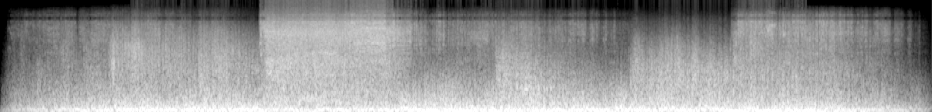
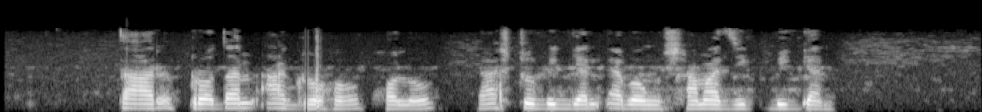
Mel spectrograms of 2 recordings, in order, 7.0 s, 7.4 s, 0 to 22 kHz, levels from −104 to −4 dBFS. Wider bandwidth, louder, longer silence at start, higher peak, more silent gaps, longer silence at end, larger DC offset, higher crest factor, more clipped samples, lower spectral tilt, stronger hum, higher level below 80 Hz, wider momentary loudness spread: first, 15 kHz vs 7.6 kHz; first, -6 LUFS vs -17 LUFS; second, 0.1 s vs 0.9 s; about the same, 0 dBFS vs 0 dBFS; neither; second, 0.05 s vs 1.15 s; neither; second, 4 dB vs 18 dB; first, 3% vs under 0.1%; about the same, -5.5 dB/octave vs -6.5 dB/octave; neither; first, -8 dBFS vs -60 dBFS; about the same, 6 LU vs 8 LU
